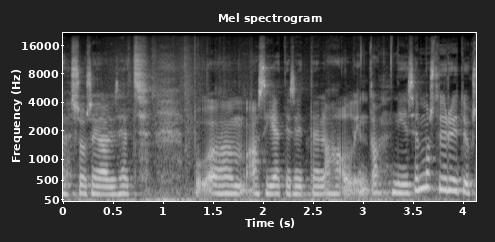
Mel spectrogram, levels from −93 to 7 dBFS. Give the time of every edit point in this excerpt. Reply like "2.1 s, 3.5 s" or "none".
2.6 s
